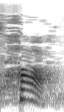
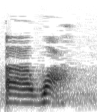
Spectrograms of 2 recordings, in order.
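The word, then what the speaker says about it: wa (は): This character right here that I'm writing is pronounced ha, normally. – Okay. – But when you use it in a sentence to, like, I guess, modify a word, like, it tells you what that word's doing. That subject's doing. It's pronounced wa.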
